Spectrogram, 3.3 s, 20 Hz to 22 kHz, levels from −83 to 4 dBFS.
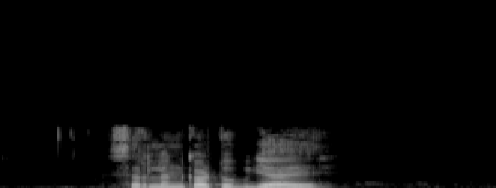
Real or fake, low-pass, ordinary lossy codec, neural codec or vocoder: real; 7.2 kHz; MP3, 48 kbps; none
